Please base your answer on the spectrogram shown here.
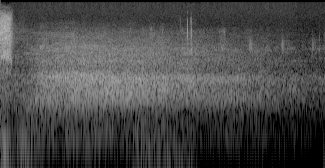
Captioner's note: laughter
